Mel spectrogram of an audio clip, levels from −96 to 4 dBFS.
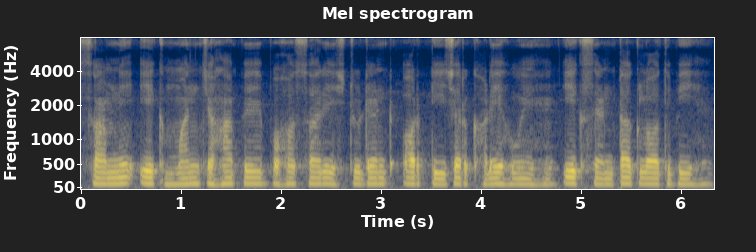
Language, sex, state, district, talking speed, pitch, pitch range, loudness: Hindi, male, Bihar, Purnia, 170 wpm, 115 Hz, 110-120 Hz, -17 LUFS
